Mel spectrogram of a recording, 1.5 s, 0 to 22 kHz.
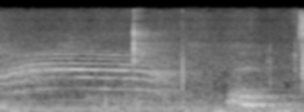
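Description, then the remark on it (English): A cat yowls at 3 a.m. in a drawn-out, wavering cry with rising and falling pitch, followed by a lower moaning note, against a quiet nighttime background. “He gets up 3 a.m, gets up, yells at the cat. So every night, this is what I hear.”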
